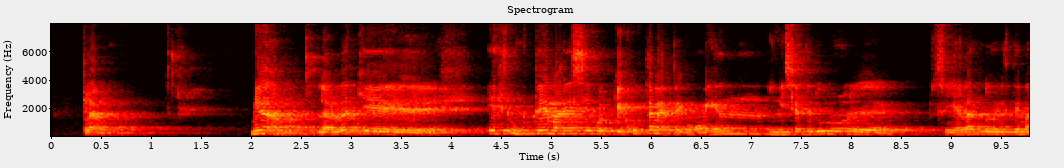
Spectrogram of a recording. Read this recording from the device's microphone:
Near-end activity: none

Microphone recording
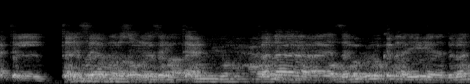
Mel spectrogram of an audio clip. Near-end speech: present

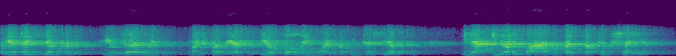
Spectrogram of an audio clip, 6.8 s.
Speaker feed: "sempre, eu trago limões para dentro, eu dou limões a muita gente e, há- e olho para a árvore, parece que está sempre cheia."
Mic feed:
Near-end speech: none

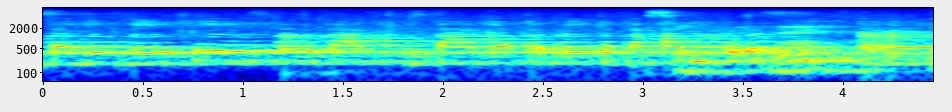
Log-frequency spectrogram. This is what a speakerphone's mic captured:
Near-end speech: present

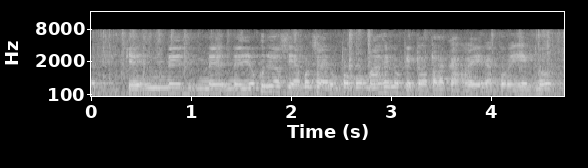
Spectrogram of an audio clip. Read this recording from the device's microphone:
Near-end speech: none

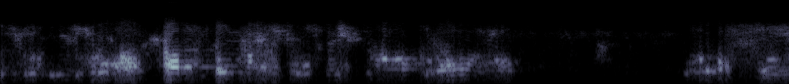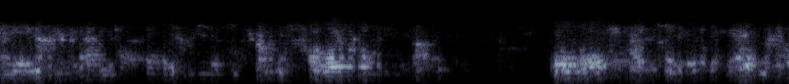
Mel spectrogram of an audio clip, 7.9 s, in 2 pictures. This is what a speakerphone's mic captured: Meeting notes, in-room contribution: present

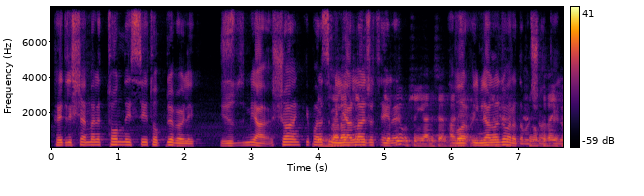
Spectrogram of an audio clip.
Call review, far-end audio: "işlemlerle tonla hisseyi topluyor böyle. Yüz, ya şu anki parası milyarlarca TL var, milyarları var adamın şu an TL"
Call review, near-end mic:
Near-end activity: present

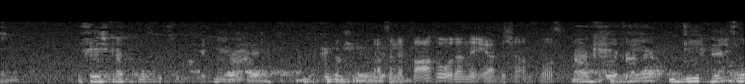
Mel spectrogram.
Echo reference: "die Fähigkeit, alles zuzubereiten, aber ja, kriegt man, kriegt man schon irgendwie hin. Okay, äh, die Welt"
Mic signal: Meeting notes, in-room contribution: present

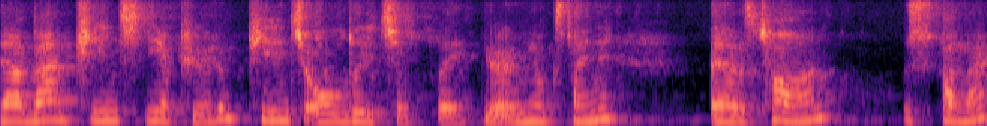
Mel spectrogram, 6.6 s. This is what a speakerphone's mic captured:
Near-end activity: none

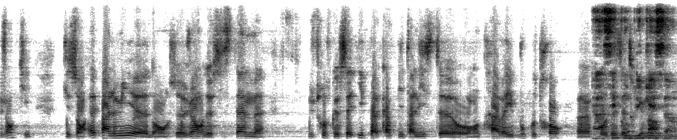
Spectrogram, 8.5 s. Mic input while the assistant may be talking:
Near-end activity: present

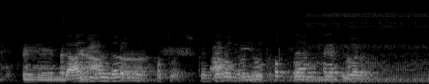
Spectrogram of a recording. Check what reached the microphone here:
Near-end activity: present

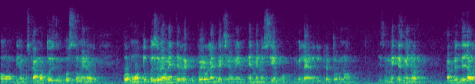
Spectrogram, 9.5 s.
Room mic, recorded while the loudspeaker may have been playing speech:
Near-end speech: none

